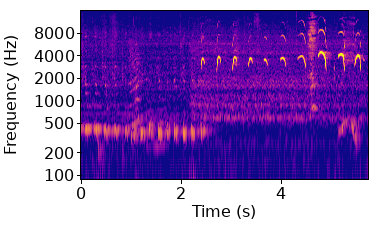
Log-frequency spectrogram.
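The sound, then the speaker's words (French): Chicken chicks cheep in many short, high peeps that grow more frequent and louder toward the end. A lower hen-like clucking sounds near the start. “Oh, les poussins! C'est chouette. Oh, mais il y en a deux noirs!”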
